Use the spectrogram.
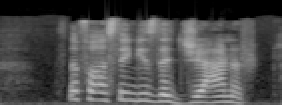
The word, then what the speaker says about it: genre: So the first thing is the genre. How to pronounce that word?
